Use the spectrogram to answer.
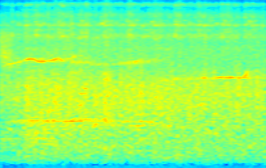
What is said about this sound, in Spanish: A ver, démosle palmas fuertes a nuestro Señor. Gloria a Dios.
